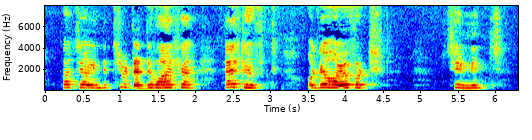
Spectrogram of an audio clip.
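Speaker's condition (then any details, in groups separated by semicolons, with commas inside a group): Dyskinetic cerebral palsy, severe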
